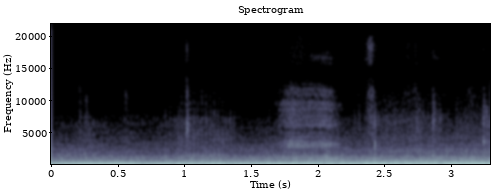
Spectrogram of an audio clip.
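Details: 2011 Mahindra Verito turning the steering at standstill after repair: only low engine rumble, no clunk; the earlier tik tik sound came mainly from a broken spring plus weak mount bearing, now fixed.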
